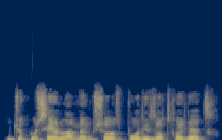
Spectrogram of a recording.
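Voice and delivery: usual speaking voice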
